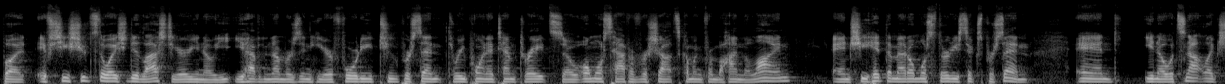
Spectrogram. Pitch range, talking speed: 115-135 Hz, 225 wpm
